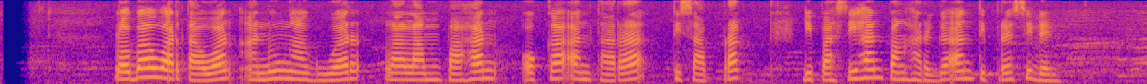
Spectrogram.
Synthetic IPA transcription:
lɔbawart̪awana̰nuŋaɡuarlalampaɦanʔɔkaʔa̰nt̪aɾat̪isapɾak̚dipasiɦanpaŋɦarɡaʔant̪ipɾɛsidɛn

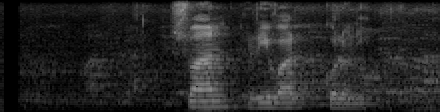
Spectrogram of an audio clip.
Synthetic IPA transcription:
swanriʋʌrkoloni

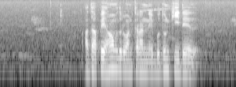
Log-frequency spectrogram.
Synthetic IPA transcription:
ɐ̰d̪əapeːɦaːmɐd̪uɾuʋankəɾanːeːbud̪unkiːd̪eːd̪ə̰

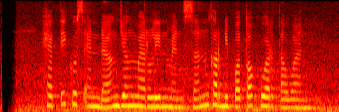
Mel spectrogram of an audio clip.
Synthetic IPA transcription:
hɛt̪ikusɛndaŋd͡ʒɨŋmɛrlinmɛnsənkɨrdipɔt̪ɔkuwart̪awan

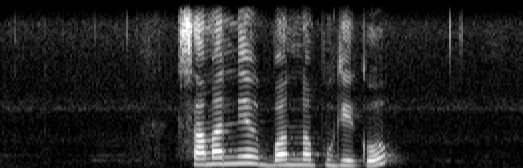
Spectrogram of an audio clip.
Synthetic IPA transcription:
samanjʌbʌnːʌpuɡeko

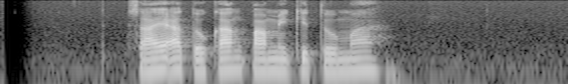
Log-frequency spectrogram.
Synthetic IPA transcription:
saeat̪ukaŋpamikit̪umah

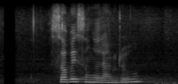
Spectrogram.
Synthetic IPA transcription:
sʌbʌjsʌŋɡʌɾamro

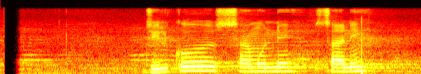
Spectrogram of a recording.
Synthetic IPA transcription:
d͡zʱilkosamunjʌsani

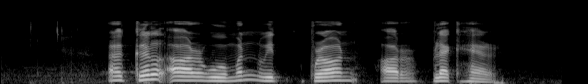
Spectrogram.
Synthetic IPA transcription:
ʔəɡəlɔrwumə̃nwit̪̚b̥ɾɔn | ɔrb̥lɛkɦɛr

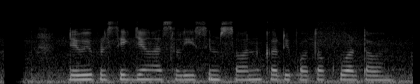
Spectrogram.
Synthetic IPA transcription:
dɛwipərsik̚d͡ʒɨŋaslisimsɔnkɨrdipɔt̪ɔkuwart̪awan

